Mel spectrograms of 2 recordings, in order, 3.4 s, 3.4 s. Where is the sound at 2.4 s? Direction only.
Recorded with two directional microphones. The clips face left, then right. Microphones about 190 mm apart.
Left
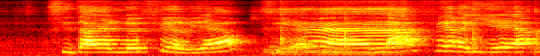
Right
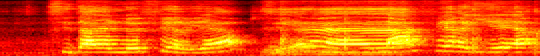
5° left (ahead or behind).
